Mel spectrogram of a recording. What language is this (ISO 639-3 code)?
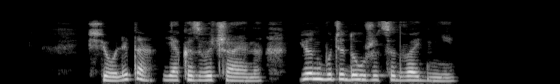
bel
